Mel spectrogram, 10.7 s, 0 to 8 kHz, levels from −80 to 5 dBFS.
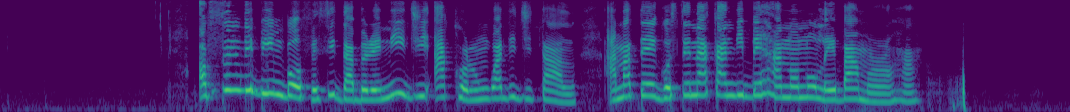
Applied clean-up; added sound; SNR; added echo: none; none; none; none.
